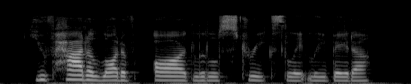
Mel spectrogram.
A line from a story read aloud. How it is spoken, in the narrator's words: he said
